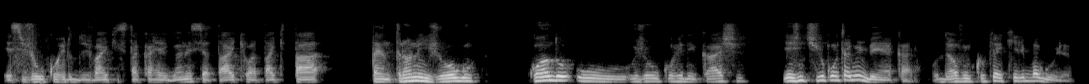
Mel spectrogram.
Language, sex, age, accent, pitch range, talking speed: Portuguese, male, 20-39, Brazilian, 120-155 Hz, 210 wpm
